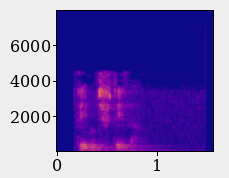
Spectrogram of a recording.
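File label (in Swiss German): "windstille", Alsatian, Haut-Rhin; meteo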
